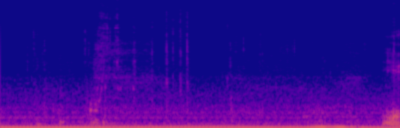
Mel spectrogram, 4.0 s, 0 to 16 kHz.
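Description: In-cabin sound of a 2013 Audi Q3 2.0 TDI diesel on the move: a steady low engine and road rumble, with a few faint clicks about a second in.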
